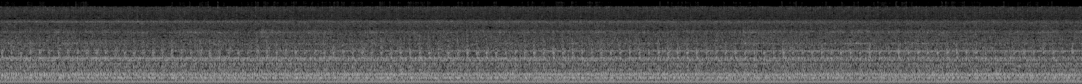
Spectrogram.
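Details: Lada Vesta 1.8 engine at cold idle: steady hum with a faint fast ticking knock riding on it; knock when cold, source not yet known.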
